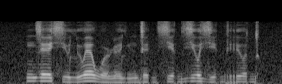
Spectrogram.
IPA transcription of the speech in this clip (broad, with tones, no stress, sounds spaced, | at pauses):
n z e˦ sʲ u˨ lʲ w ɛ˦ w ʊ˨ ɳ ɪ˨ lʲ n d e˧ ɡ sʲ ɛ˦ ɡ zʲ o˦ zʲ e˨˦ ɡ rʲ ʊ˦ d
